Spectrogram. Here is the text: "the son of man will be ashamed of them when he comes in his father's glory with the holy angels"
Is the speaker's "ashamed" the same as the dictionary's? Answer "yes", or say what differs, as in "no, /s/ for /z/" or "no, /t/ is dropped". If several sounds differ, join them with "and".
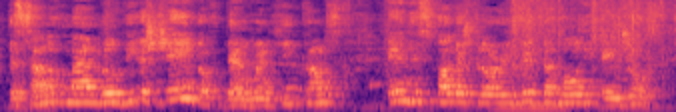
yes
